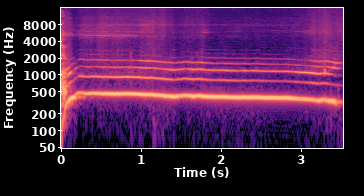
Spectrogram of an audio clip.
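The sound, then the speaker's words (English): A single long, steady wolf-like howl holds one sustained pitch for over three seconds, loud, with a slight rise at the start and a dip at the end. A person imitates a wolf, demonstrating the howl they teach people to do. “Well, I teach these people how to howl. We do this.”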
